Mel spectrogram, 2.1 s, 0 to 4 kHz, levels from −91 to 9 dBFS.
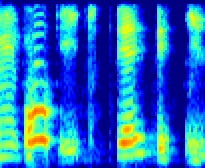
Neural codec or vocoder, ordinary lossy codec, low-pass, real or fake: codec, 16 kHz, 1 kbps, FunCodec, trained on LibriTTS, 50 frames a second; none; 3.6 kHz; fake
